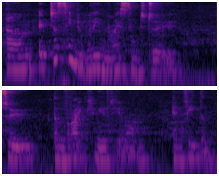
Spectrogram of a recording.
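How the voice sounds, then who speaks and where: A woman explaining her community food project in a measured, earnest way. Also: mid-range voice, fairly even intonation. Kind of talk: documentary interview. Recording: echoey room, distant mic, faint noise.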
